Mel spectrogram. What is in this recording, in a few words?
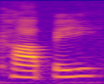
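"copy", female; voice; Web Clip Empire 150,000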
